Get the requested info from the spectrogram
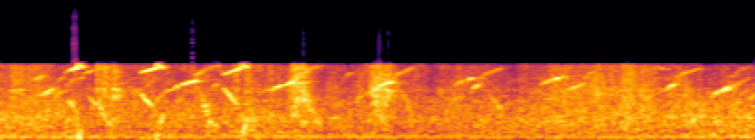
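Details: Guinea pigs at a breeding farm in Sandoná, Nariño, give many overlapping whistled squeals, short sweeps rising and falling in quick succession from several animals, over a steady low hum.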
